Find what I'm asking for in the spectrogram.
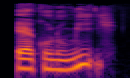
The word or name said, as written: ergonomi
